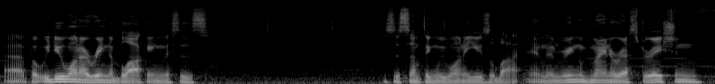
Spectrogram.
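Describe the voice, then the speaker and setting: A man streaming a video game, thinking aloud in easygoing casual chat and reading game text out loud. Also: deep voice, fairly even intonation, a little fast, creaky, faint music behind.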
